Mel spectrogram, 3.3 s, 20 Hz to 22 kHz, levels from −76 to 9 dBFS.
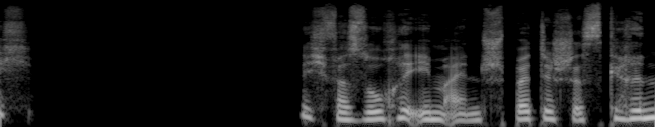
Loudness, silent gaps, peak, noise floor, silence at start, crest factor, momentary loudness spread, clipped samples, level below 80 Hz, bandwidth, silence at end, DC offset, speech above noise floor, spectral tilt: -23 LUFS; 0.30-1.47 s; -6 dBFS; under -90 dBFS; 0 s; 20 dB; 8 LU; under 0.1%; -60 dBFS; over 20 kHz; 0 s; under 0.1%; over 68 dB; -4 dB/octave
